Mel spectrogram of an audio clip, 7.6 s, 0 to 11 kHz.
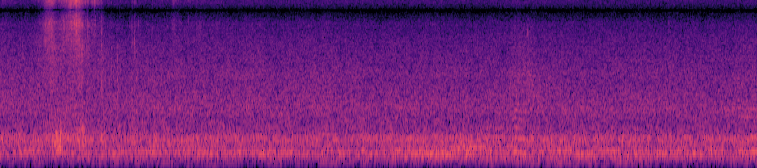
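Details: Many honey bees working outside their hives in a northern Kentucky apiary on a mild February afternoon of 72 degrees; an unbroken, full droning hum, with a brief hiss early on.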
